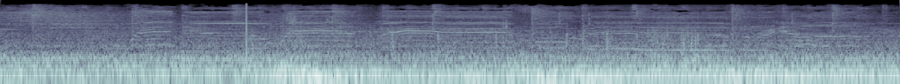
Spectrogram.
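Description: Low, steady road and engine rumble heard from inside a moving car, growing louder about two seconds in, with music playing over it.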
